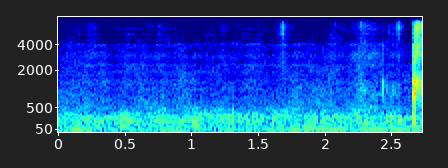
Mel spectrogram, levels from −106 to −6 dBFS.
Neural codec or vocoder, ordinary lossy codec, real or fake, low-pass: codec, 24 kHz, 1.5 kbps, HILCodec; AAC, 48 kbps; fake; 7.2 kHz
